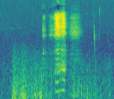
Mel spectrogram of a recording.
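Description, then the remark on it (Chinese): Steady rain pours down in a continuous wash of noise with a low, rumbling undertone, briefly swelling into a brighter hiss midway through, with no thunder. No voices are heard. “下雨天都怕。即便是雷雨，可现在也没有雷啊，你怕什么啊，小弟弟。”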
